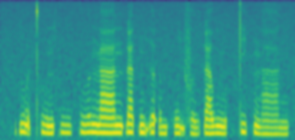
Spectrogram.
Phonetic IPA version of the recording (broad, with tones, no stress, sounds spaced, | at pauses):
ɗ ṵ˧˨ ə̯ t̪ʰ u˧˩ n k ṳ˨˩ k u˨˦ ə̯ ŋ aː˧ n ɗ a˦˥ t̚ ŋ ḭ˧˥ ə̯ ʔ ə̤˨˩ m h w ḭ˧˨ f ə̤˨˩ w ɗ a˨˦ w ŋ ə˨˩ p̚ t̪ i˦˥ t̚ ŋ a̤˨˩ ŋ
